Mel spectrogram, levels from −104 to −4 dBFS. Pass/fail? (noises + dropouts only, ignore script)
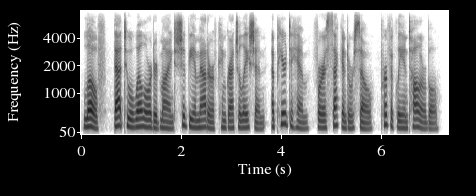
pass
